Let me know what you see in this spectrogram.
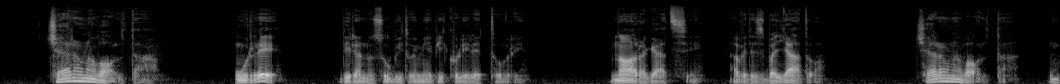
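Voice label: Italian Narrative; voice demos; GoLocalise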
